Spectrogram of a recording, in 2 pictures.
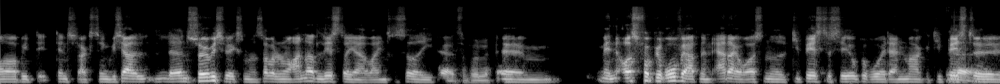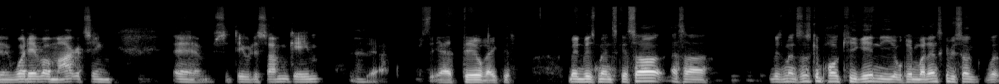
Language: Danish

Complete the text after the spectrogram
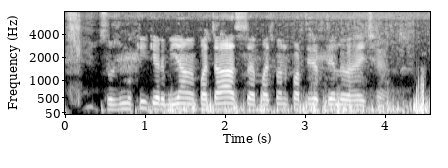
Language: Maithili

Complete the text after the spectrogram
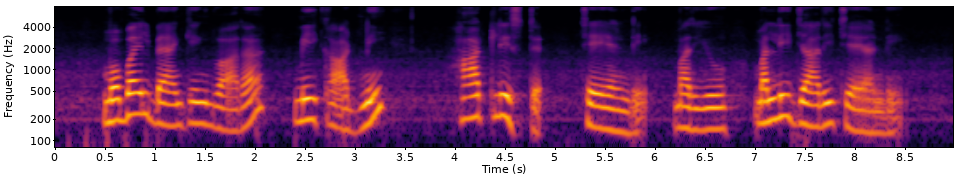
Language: Telugu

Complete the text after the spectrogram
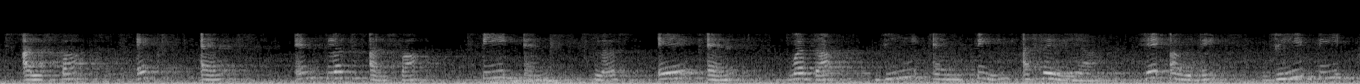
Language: Marathi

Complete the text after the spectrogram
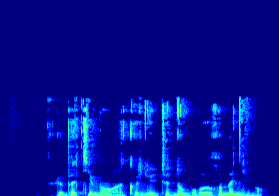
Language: French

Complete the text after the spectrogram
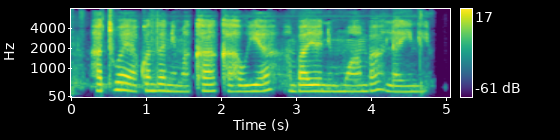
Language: Swahili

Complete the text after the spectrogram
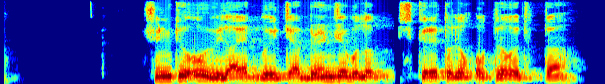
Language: Uyghur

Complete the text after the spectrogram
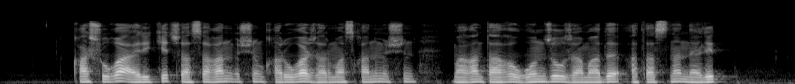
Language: Kazakh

